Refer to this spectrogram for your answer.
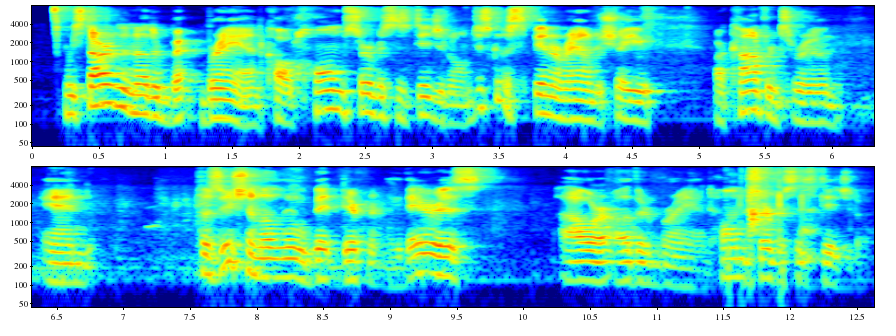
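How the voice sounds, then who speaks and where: Medium in pitch with ordinary variation, a man talks at a fairly quick pace. Audible room echo and noticeable background noise surround his voice. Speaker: digital marketing agency owner. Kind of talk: tutorial. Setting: office conference room.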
